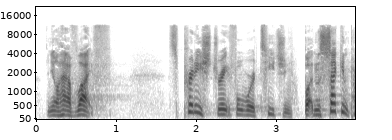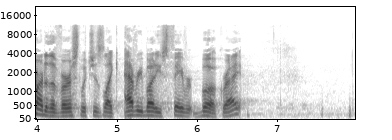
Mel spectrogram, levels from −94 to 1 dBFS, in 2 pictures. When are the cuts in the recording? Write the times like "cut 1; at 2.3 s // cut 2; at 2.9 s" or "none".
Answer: cut 1; at 3.2 s // cut 2; at 4.5 s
